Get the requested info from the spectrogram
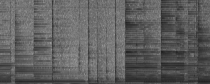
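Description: Solo steel-string acoustic guitar played fingerstyle: a plucked melody over a moving bass line, with a few sharp accented strokes.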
